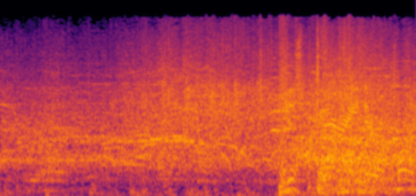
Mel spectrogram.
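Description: A metal trash can clatters onto a wrestling mat.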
